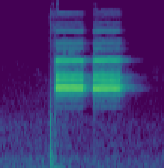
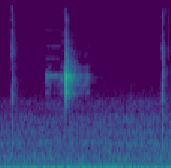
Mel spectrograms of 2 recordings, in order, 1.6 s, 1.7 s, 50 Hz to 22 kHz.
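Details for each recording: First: wsdcam 113 dB wireless vibration motion motorcycle alarm, armed and bike lightly moved: a bump, then two short shrill beeps about a third of a second each; normal movement warning chirp before the full siren. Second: wsdcam bike alarm, claimed 113 dB, with back cover removed after one day on a motorcycle: only a few faint short high-pitched chirps barely above room noise; siren far too quiet, cause unknown.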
